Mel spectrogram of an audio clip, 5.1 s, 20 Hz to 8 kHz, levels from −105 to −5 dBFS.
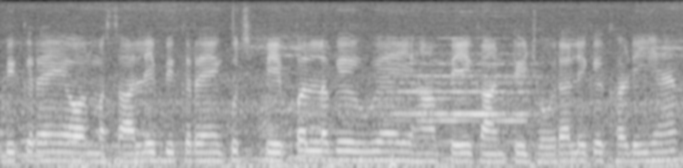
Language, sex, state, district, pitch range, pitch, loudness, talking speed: Hindi, male, Haryana, Jhajjar, 145-160 Hz, 150 Hz, -16 LUFS, 210 wpm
